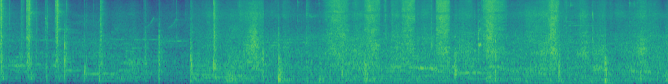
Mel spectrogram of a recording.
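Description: Large knife chopping coconuts: sharp strikes about four a second for the first second and a half, then slower, irregular knocks and scraping over a low steady hum.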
